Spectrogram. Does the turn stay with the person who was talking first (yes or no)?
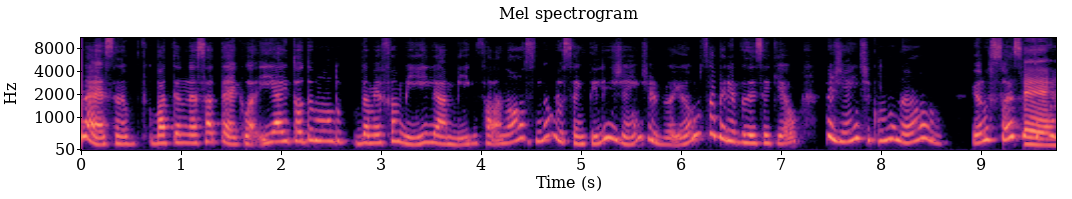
yes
